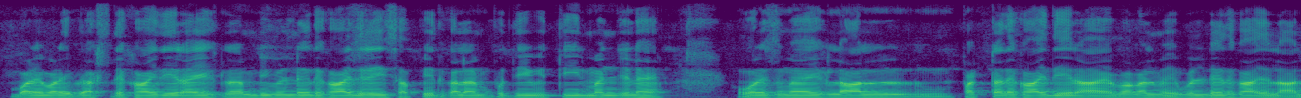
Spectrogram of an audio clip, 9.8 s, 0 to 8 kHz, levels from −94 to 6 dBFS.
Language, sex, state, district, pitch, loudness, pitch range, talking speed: Hindi, male, Chhattisgarh, Balrampur, 115 Hz, -23 LUFS, 110-115 Hz, 215 wpm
